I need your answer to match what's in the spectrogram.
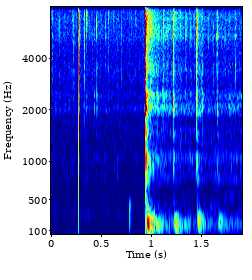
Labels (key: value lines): label: anthrophony, bomb
recorder: HydroMoth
